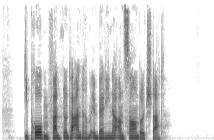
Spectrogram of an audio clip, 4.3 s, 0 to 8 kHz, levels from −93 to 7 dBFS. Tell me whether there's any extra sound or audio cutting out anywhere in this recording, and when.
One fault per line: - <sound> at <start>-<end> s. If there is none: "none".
none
